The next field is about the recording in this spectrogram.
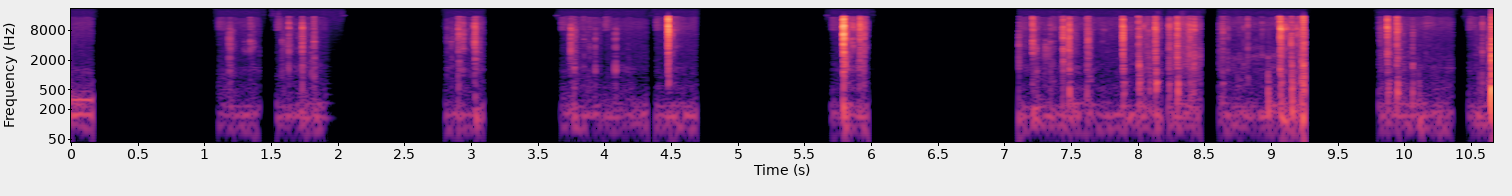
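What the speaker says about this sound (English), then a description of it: "I'm sorry if the typing is very loud." Keyboard typing in irregular bursts of rapid clicks separated by pauses, moderately close and otherwise quiet.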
